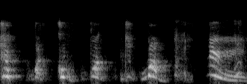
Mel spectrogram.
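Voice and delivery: very high, loud ranting shout, repeating. Imagining the captain going off at them: imitating Captain Sisko going off. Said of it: "If he were my captain and he went off like that".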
